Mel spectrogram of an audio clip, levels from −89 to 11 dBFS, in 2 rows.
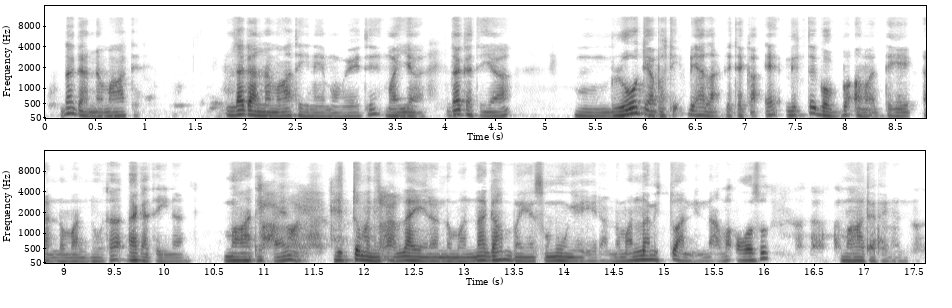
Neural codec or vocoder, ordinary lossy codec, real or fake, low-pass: codec, 24 kHz, 1.2 kbps, DualCodec; AAC, 64 kbps; fake; 10.8 kHz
